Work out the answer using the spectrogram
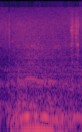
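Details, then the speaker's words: Cheap base-model Renault Clio with a starting issue and a catching brake noise: the small petrol engine pulls smoothly under acceleration, its low hum swelling evenly with no knocks or rattles, sounding normal. "Does sound quite sweet though."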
